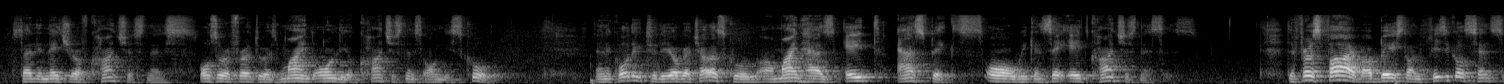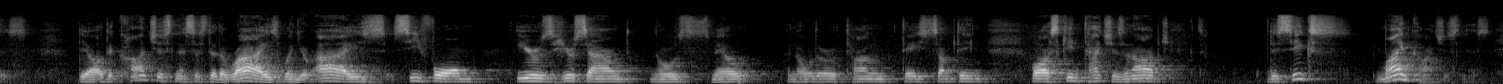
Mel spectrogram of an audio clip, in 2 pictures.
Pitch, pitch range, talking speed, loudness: 130 Hz, 125-145 Hz, 140 wpm, -23 LUFS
